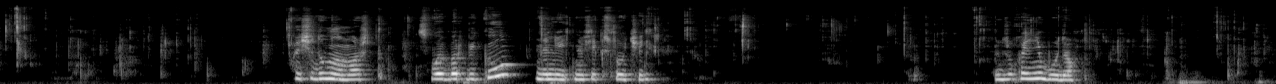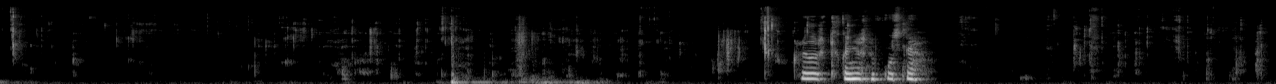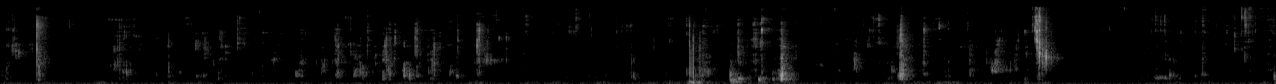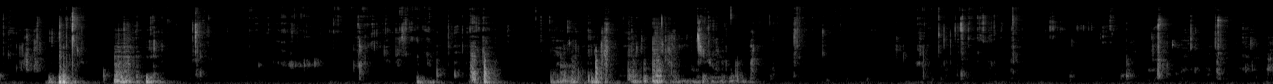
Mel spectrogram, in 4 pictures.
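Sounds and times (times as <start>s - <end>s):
chewing crispy chicken: 0.0s - 4.4s, 5.2s - 21.2s, 22.1s - 51.0s
deep thumps: 11.7s - 12.9s, 17.2s - 19.0s.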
